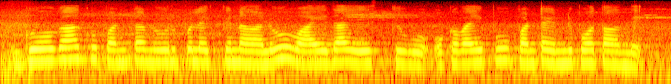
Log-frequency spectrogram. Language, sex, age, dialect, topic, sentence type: Telugu, female, 18-24, Southern, agriculture, statement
